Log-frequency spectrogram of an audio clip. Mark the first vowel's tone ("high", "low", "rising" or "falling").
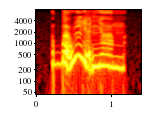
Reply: rising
